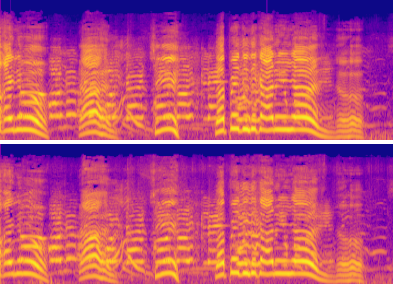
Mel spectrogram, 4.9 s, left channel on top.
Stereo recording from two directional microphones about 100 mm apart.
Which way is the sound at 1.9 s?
35° left (ahead or behind).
